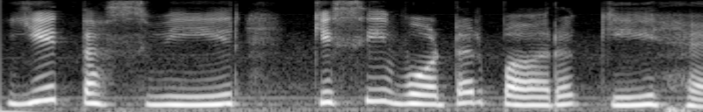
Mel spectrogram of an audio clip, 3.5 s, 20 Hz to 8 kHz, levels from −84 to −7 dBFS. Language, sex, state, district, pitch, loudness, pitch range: Hindi, female, Uttar Pradesh, Lalitpur, 240 Hz, -14 LUFS, 225-275 Hz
